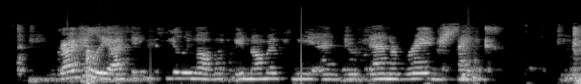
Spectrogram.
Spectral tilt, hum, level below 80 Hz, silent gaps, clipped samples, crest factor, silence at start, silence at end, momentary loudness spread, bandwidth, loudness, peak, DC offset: -5 dB/octave; none; -40 dBFS; 5.16-5.20 s; under 0.1%; 18 dB; 0.15 s; 0 s; 15 LU; 7.2 kHz; -17 LUFS; 0 dBFS; under 0.1%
